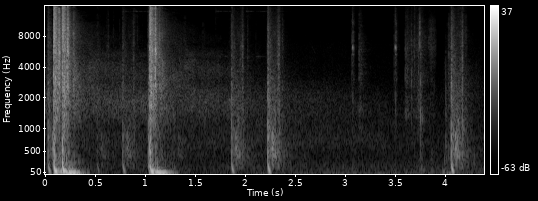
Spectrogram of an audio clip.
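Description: Gunshots in the video game Ghost of Tabor: several sharp, separate cracks at irregular intervals, two loud and close, the rest quieter, with near silence between them.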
